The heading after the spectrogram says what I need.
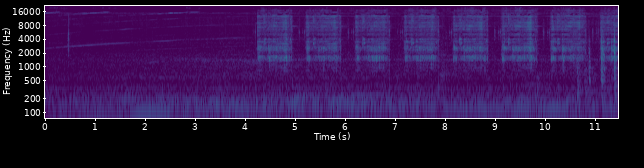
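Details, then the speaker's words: Hitachi Ultrastar 500GB hard drive dated July 2009 with a failed motor: quiet spin-up, then from about four seconds a rhythmic hissing scrape about once a second; owner suspects shipping damage left the platter tilted, rubbing as it spins. "马达坏掉了。马达坏掉了，这边好像那个转盘会好像转动的时候会切到这边。"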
